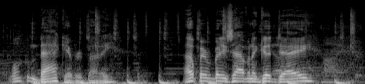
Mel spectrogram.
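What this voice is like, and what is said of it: Voice affected by illness. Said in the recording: “I'm still got whatever googly boo that's in me ... pardon the voice”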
